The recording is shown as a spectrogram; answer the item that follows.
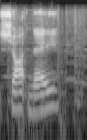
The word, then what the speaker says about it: Shantae: born a girl and she said shot nay yes like like the wine but spelled like Shantae my mother has a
